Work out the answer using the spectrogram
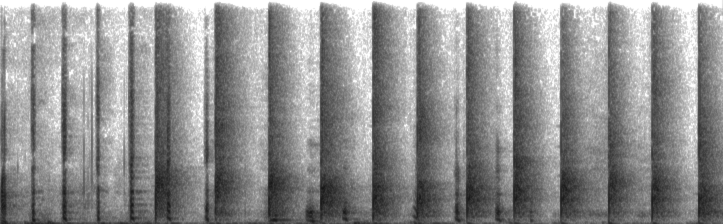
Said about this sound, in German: Da klatscht übrigens der Ministerpräsident des Landes Brandenburg.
